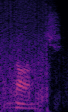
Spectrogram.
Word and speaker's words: nach: uh when the British were in India they referred to the uh dancing girls the who were called notch uh nachwali as u notch girl because their stiff British upper lip couldn't pronounce nach and so I I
